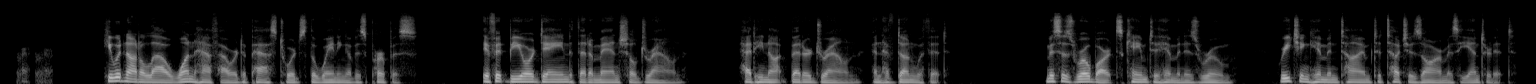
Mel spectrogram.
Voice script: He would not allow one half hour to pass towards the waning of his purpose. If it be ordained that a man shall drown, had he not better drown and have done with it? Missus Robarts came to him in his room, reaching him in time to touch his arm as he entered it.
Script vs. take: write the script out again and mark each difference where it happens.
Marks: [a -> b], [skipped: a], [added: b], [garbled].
He would not allow one half hour to pass towards the waning of his purpose. If it be ordained that a man shall drown, had he not better drown and have done with it? Missus Robarts came to him in his room, reaching him in time to touch his arm as he entered it.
